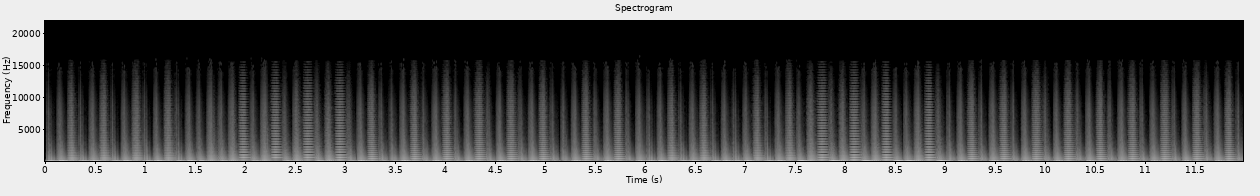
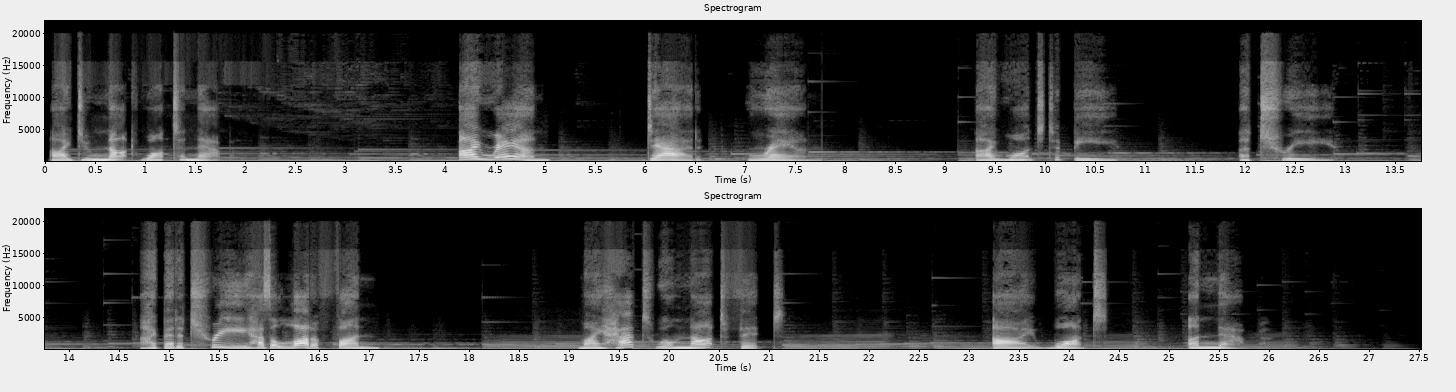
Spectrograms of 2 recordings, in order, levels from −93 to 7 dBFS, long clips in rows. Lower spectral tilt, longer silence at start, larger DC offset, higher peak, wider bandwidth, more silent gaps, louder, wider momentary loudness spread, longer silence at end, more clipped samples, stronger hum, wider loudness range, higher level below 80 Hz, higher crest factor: about the same, -6 dB/octave vs -5 dB/octave; about the same, 0 s vs 0.05 s; neither; second, -12 dBFS vs 0 dBFS; second, 12 kHz vs 16.5 kHz; neither; second, -30 LUFS vs -17 LUFS; second, 6 LU vs 22 LU; second, 0 s vs 1.6 s; neither; neither; second, 3 LU vs 8 LU; first, -28 dBFS vs -46 dBFS; second, 14 dB vs 20 dB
